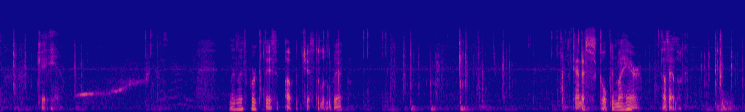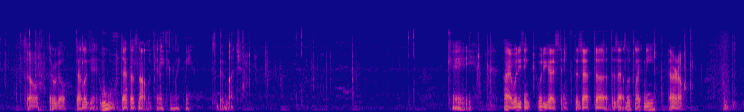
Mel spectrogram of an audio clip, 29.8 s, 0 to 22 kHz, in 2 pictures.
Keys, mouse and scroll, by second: 0.3 KP_1, 1.5 g, 3.0 click, 5.3 middle click, 5.7 middle click, 6.4 click, 7.3 shift+click, 7.7 shift+double click, 8.2 KP_1, 8.7 KP_3, 9.2 KP_1, 10.1 g, 11.0 click, 14.3 Tab, 15.6 KP_1, 16.3-16.7 scroll down 1, 17.3 Tab, 18.0 g, 19.2 click, 19.7 scroll up 1, 20.8 alt+click, 21.4-21.9 scroll down 1, 21.9 g, 23.1 click, 24.7 Tab, 25.5 middle click, 25.8 middle click, 26.5 scroll down 1, 27.0 middle click, 27.5 middle click, 28.2 middle click, 28.6 KP_3.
